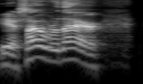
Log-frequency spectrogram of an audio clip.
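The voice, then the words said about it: Attempted Southern American accent. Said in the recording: “I think he was Southern ... I can't do a Southern accent.”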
